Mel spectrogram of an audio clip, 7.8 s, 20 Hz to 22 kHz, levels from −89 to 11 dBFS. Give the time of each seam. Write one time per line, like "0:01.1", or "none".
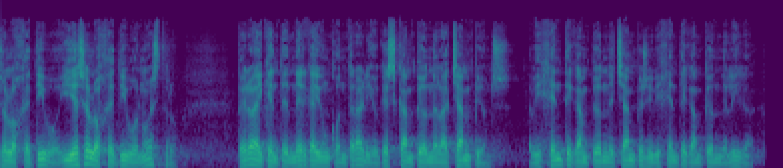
0:05.3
